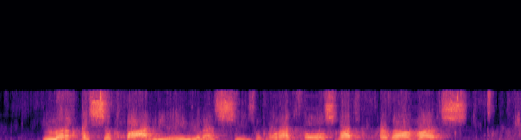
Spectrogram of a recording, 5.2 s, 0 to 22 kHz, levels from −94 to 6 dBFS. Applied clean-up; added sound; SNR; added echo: neural separator model SepFormer DNS4.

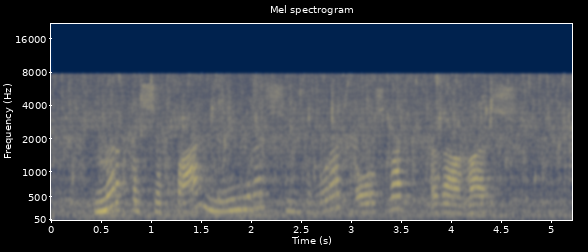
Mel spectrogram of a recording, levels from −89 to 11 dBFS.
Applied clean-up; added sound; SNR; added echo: none; Water tap, faucet; 3 dB; reverberation time 0.5 s.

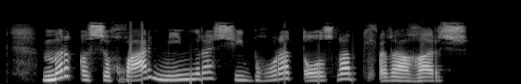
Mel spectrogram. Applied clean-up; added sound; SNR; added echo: none; none; none; none.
